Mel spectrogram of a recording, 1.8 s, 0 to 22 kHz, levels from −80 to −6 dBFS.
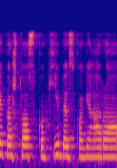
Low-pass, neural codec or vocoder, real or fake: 10.8 kHz; vocoder, 24 kHz, 100 mel bands, Vocos; fake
